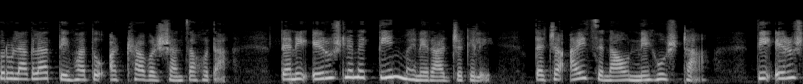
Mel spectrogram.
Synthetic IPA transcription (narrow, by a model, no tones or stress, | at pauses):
əɾuːlaɡlat̪eʋ̤ãt̪oʔəʈʰɾaʋəɾʂãnt͡saɦot̪a̰ | t̪janiʔeɾuɕlemet̪ːiːnməɦineɾad͡ʑjəkelḛ | t̪jat͡ɕja̰ʔait͡snaʋneɦuʂʈʰa̰ | t̪iːʔeɾuɕ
